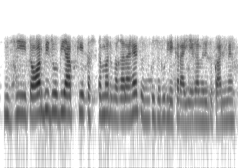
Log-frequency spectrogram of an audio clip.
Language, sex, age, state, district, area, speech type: Urdu, female, 60+, Uttar Pradesh, Lucknow, urban, conversation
